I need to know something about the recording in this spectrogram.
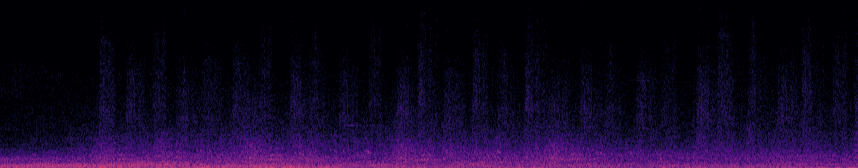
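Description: Quick footsteps run on hard pavement.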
